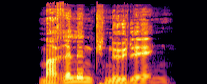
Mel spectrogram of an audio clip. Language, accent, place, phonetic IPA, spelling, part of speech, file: German, Germany, Berlin, [maˈʁɪlənˌknøːdl̩n], Marillenknödeln, noun, De-Marillenknödeln.ogg
- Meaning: dative plural of Marillenknödel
